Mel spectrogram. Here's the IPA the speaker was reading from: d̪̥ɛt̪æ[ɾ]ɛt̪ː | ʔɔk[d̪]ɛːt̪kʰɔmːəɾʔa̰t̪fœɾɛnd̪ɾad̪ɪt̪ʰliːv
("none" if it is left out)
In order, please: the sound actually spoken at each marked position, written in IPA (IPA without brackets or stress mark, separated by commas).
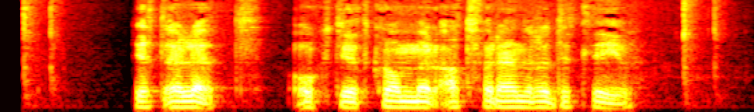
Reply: ɭ, d̪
